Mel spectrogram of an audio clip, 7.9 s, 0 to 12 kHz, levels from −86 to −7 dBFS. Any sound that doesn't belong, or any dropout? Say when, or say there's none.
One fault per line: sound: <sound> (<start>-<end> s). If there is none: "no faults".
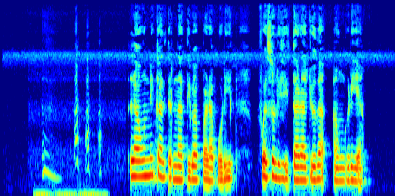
sound: laugh (0.7-2.2 s)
